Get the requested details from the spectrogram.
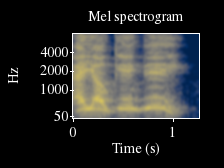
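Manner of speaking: put-on very high, long-stretched, drawn-out yell. Imitating the homies in the chat yelling a greeting: imitating chat viewers yelling. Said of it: "the homies in the chat be yelling like".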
